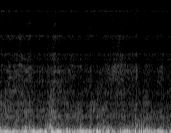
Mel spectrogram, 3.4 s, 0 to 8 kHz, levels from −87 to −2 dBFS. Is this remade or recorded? remade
